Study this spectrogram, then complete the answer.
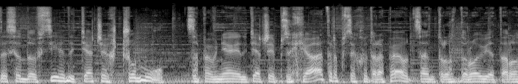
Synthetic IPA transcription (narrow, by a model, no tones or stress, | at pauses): t̪ɪsʲɐd̪ɔwsʲiɣd̪ɪtʲat͡ʃɪxt͡ʃɔmu | zɐpɛwnʲajɛd̪ɪtʲat͡ʃɪjpsɪxʲiɑt̪rpsɪxɔt̪eɾɐpɛwt̪t̪sɛnt̪ɾʊzd̪ɔɾɔwʲjɐt̪ɐɾɔ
